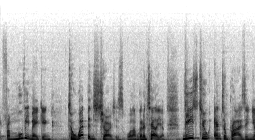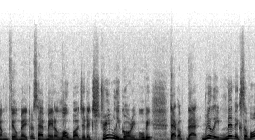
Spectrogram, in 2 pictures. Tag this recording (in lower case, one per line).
speech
